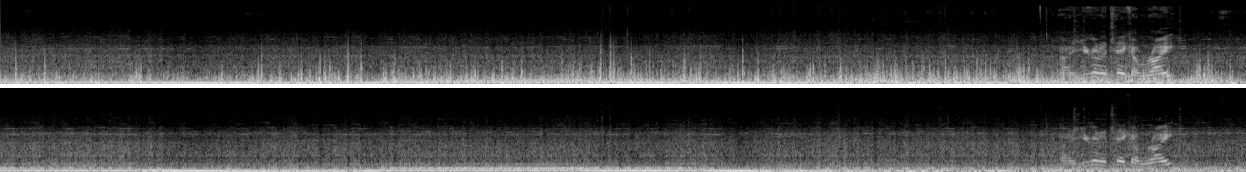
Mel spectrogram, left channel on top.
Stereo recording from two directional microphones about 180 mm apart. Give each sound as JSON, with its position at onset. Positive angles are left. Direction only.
{"t": 10.9, "sound": "speech", "side_deg": 10}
